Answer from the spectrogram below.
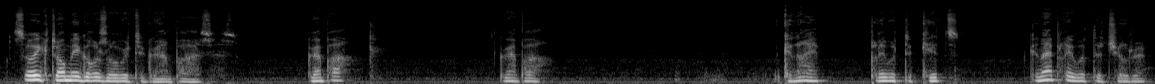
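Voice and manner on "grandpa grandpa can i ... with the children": put-on soft, hesitant child-like request; quiet, tentative plea; timid asking. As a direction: ask Grandpa gingerly, in small pieces. Iktomi timidly asks Grandpa to play.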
